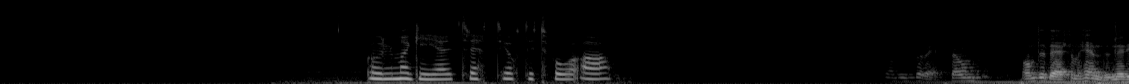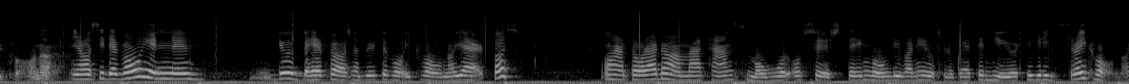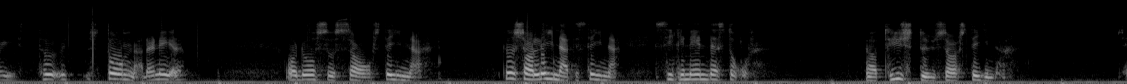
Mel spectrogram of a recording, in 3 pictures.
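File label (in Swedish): Svinhult Östergötland, dialekter, Svenska sagor; Folkminnen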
